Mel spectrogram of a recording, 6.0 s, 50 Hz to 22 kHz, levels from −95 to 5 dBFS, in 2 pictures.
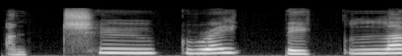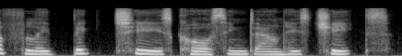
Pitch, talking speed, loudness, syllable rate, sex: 240 Hz, 110 wpm, -17 LUFS, 2.9 syllables/s, female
